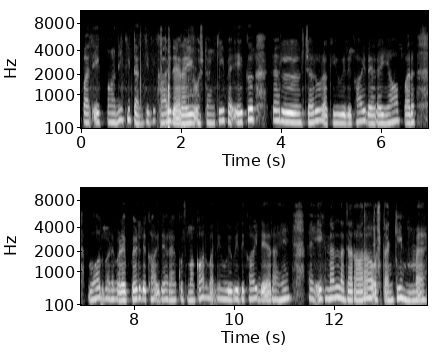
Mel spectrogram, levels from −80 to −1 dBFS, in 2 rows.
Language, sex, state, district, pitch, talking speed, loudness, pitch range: Hindi, female, Rajasthan, Churu, 205 Hz, 205 wpm, -19 LUFS, 195-225 Hz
